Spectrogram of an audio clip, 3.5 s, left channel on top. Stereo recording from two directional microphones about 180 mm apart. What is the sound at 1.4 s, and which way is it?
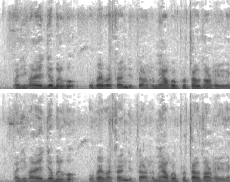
Speech, 40° right (ahead or behind).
